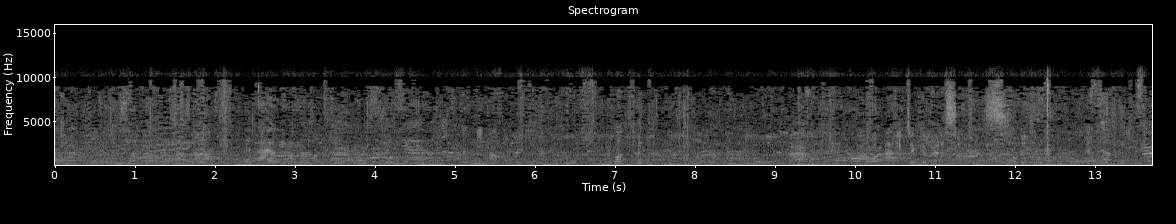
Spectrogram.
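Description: A crowd of marchers chatters and talks outdoors.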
